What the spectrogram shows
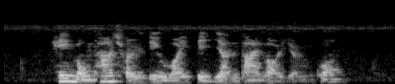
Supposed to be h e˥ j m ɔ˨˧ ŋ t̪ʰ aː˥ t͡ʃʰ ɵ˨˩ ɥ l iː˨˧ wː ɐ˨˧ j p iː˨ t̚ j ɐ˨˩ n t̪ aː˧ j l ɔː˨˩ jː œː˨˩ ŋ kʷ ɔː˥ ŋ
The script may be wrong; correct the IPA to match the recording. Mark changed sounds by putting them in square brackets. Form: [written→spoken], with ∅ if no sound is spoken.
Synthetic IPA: h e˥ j m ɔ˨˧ ŋ t̪ʰ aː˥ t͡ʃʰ ɵ˨˩ ɥ l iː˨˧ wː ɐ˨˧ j p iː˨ t̚ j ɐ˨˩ n t̪ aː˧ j l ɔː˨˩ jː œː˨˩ ŋ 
